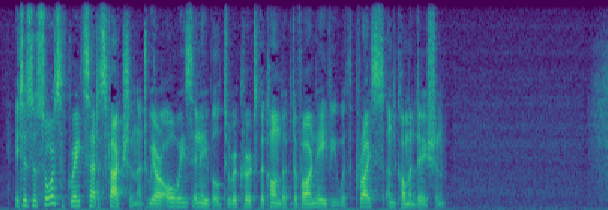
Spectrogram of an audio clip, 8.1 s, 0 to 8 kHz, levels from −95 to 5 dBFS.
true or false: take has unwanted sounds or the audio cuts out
false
